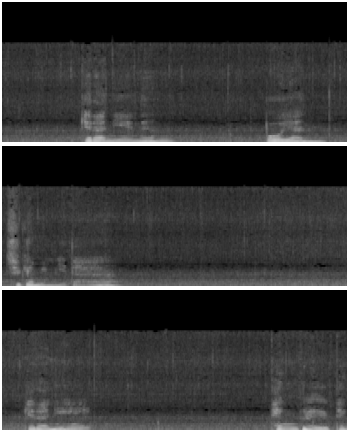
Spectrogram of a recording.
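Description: Eggs sizzle softly in hot oil.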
